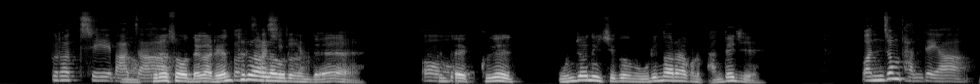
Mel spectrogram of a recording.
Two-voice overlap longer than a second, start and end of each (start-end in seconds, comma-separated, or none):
1.2-3.2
